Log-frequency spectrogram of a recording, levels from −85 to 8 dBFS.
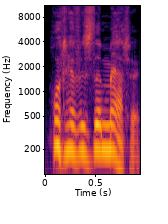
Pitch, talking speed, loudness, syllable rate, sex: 165 Hz, 190 wpm, -15 LUFS, 6.6 syllables/s, male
